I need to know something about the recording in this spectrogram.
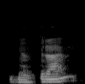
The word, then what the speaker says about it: Beltran: my name in English, typically it'll be Beltran or Beltran or some variation of that. But I guess the actual pronunciation is Beltran, which a lot of people usually don't get on the first try.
